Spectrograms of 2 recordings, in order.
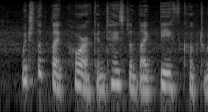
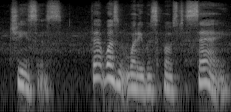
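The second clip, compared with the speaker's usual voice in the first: plain reading voice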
